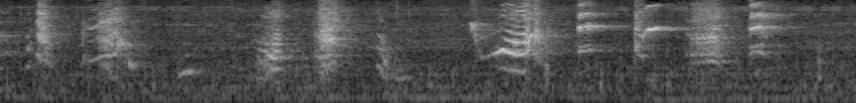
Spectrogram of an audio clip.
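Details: Wild starling singing in a tutor recording for training birds: scattered harsh, rasping bursts and short rising whistles, spaced by brief pauses, with a low rumble beneath.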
